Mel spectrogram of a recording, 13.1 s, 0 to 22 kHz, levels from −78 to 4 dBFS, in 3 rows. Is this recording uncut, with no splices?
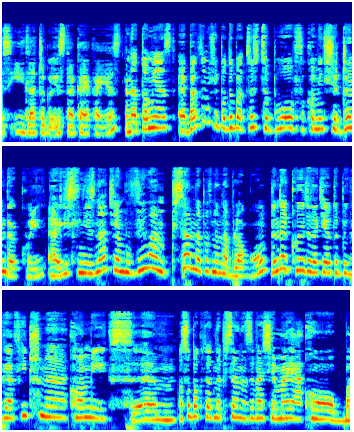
yes; 0 cuts

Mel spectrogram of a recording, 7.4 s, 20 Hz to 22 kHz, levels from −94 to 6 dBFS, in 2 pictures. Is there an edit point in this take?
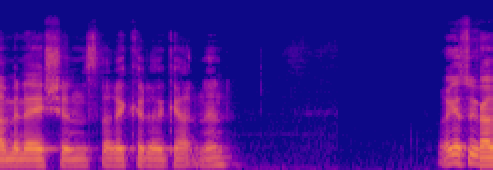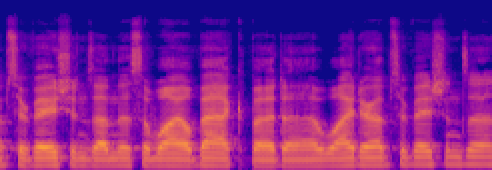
yes; 1 cut; at 3.6 s

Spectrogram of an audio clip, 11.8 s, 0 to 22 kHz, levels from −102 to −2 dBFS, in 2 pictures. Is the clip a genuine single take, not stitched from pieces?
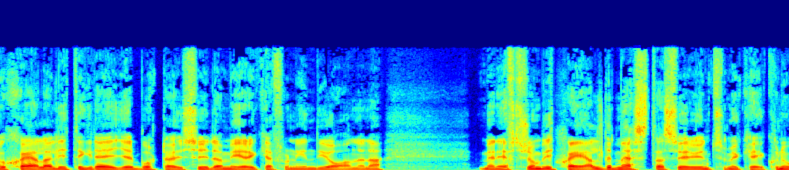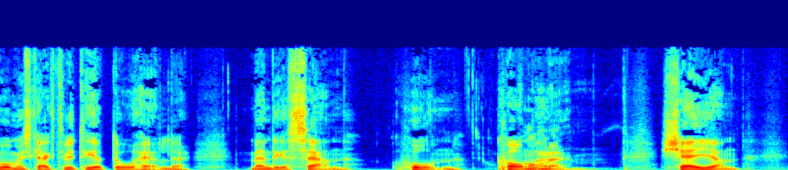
yes; 0 cuts

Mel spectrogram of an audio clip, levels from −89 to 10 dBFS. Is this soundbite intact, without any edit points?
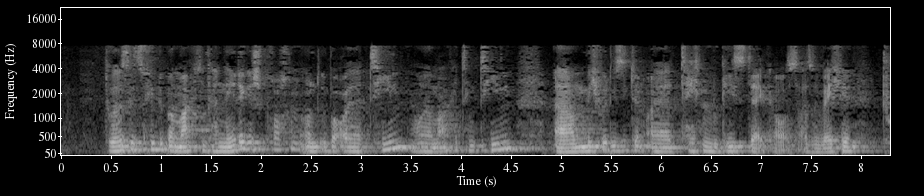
no; 1 cut; at 5.5 s

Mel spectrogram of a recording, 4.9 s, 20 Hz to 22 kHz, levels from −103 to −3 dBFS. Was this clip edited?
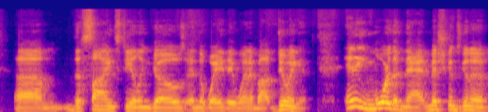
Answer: no; 0 cuts

